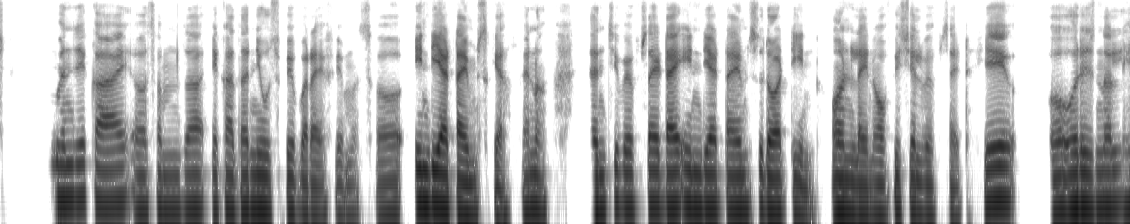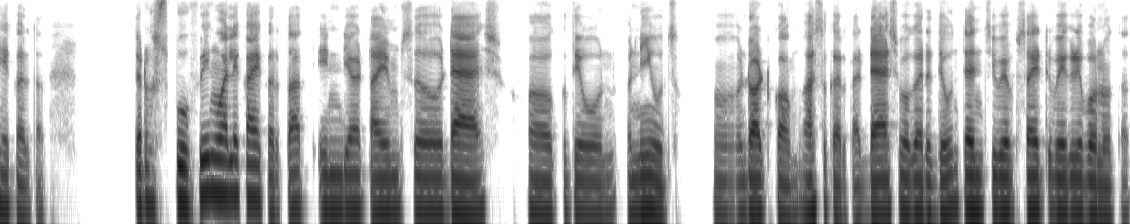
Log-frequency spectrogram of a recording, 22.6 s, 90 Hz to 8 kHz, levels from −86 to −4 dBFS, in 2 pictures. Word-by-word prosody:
स -, -, -15 dB, 0.5 s
म्हणजे 145 Hz, +1 st, +1 dB
काय 135 Hz, 0 st, 0 dB
अ, 120 Hz, -1 st, -2 dB
समजा 120 Hz, 0 st, -2 dB
एखादा 120 Hz, 0 st, -1 dB
न्यूजपेपर 115 Hz, -2 st, -1 dB
आहे 100 Hz, 0 st, -2 dB
फेमस 100 Hz, 0 st, -9 dB
अ, 105 Hz, +1 st, -3 dB, 0.2 s
इंडिया 130 Hz, -2 st, +6 dB
टाइम्स 105 Hz, -1 st, +2 dB
घ्या, 100 Hz, -1 st, -1 dB, 0.2 s
है -, -, -1 dB
ना. 120 Hz, -2 st, 0 dB, 0.5 s
त्यांची 120 Hz, +2 st, -1 dB
वेबसाईट 125 Hz, 0 st, -1 dB
आहे 125 Hz, 0 st, +6 dB
indiatimes.in 120 Hz, -3 st, +1 dB, 0.3 s
ऑनलाइन 105 Hz, -2 st, +2 dB
ऑफिशियल 110 Hz, 0 st, -3 dB
वेबसाईट. 95 Hz, -2 st, -7 dB, 0.2 s
हे 140 Hz, +1 st, +5 dB, 0.5 s
अ, 115 Hz, -, -1 dB
ओरिजिनल 125 Hz, +2 st, +2 dB
हे 125 Hz, -1 st, 0 dB
करतात. 105 Hz, -4 st, -7 dB, 0.9 s
तर 130 Hz, +1 st, +1 dB
स्पूफिंगवाले 160 Hz, +5 st, +3 dB
काय 150 Hz, -1 st, +4 dB
करतात, 120 Hz, +2 st, -2 dB, 0.2 s
इंडिया 120 Hz, 0 st, 0 dB
टाइम्स 115 Hz, +1 st, 0 dB
अ, 115 Hz, -1 st, +2 dB
डॅश 110 Hz, +1 st, +4 dB, 0.3 s
अ, 110 Hz, -2 st, 0 dB, 0.2 s
देऊन 110 Hz, 0 st, -2 dB, 0.2 s
न्यूज 110 Hz, -3 st, +1 dB, 0.4 s
अ, 110 Hz, -, -6 dB, 0.3 s
डॉट 110 Hz, 0 st, +3 dB
कॉम 105 Hz, +2 st, -2 dB
असं 130 Hz, +4 st, -3 dB
करतात. 100 Hz, -3 st, -5 dB
डॅश 110 Hz, +3 st, +4 dB
वगैरे 110 Hz, -1 st, +1 dB
देऊन 110 Hz, +4 st, 0 dB
त्यांची 120 Hz, 0 st, +3 dB
वेबसाईट 115 Hz, 0 st, +1 dB
वेगळी 115 Hz, 0 st, +2 dB
बनवतात. 100 Hz, 0 st, -1 dB
115 Hz, 135 wpm, -24 LUFS, 110-125 Hz, 0.9 s, इंडिया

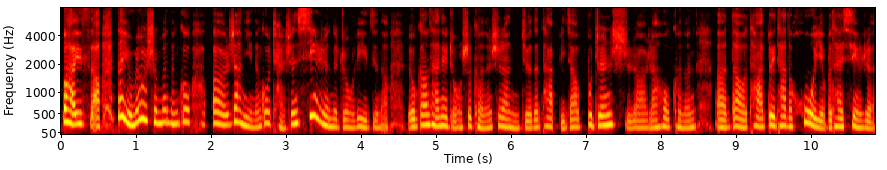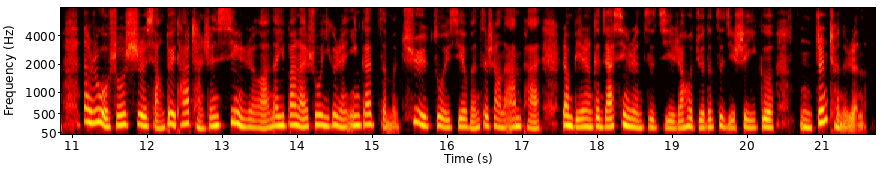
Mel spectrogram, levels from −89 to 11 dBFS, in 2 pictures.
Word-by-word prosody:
不 310 Hz, -, +8 dB
好 255 Hz, -4 st, +8 dB
意 260 Hz, -, +4 dB
思 235 Hz, -, -4 dB
哦， 200 Hz, -, 0 dB, 0.2 s
那 425 Hz, -2 st, +9 dB
有 250 Hz, -, +8 dB
没 250 Hz, -, +5 dB
有 375 Hz, -, +8 dB
什 310 Hz, -4 st, -1 dB
么 285 Hz, +2 st, +1 dB
能 265 Hz, -1 st, 0 dB
够 305 Hz, 0 st, -1 dB, 0.3 s
呃， 260 Hz, -3 st, +1 dB
让 270 Hz, +2 st, +2 dB
你 200 Hz, -, 0 dB
能 175 Hz, +1 st, -6 dB
够 275 Hz, +6 st, -1 dB
产 180 Hz, -, -8 dB
生 255 Hz, +9 st, +2 dB
信 450 Hz, +8 st, +3 dB
任 230 Hz, -6 st, +2 dB
的 185 Hz, -, -2 dB
这 180 Hz, +1 st, -7 dB
种 170 Hz, -2 st, -5 dB
例 185 Hz, -2 st, -2 dB
子 170 Hz, 0 st, -9 dB
呢？ 175 Hz, -, -9 dB, 0.2 s
有 185 Hz, -, 0 dB
刚 235 Hz, +5 st, +1 dB
才 230 Hz, -4 st, +2 dB
那 210 Hz, 0 st, +2 dB
种 175 Hz, -2 st, -6 dB
是 205 Hz, +4 st, -4 dB
可 185 Hz, -4 st, -3 dB
能 165 Hz, +3 st, -4 dB
是 205 Hz, +3 st, -4 dB
让 185 Hz, -3 st, -1 dB
你 155 Hz, -, -6 dB
觉 160 Hz, 0 st, -5 dB
得 180 Hz, -, -4 dB
她 195 Hz, 0 st, -5 dB
比 170 Hz, -6 st, -9 dB
较 180 Hz, +3 st, -4 dB
不 205 Hz, +5 st, -1 dB
真 225 Hz, +3 st, +4 dB
实 245 Hz, -6 st, -7 dB
啊， 165 Hz, 0 st, -6 dB
然 170 Hz, +1 st, -4 dB
后 195 Hz, -1 st, -2 dB
可 185 Hz, 0 st, -5 dB
能， 165 Hz, +3 st, -4 dB, 0.2 s
呃， 180 Hz, -1 st, -2 dB
到 185 Hz, 0 st, -1 dB
她 190 Hz, +1 st, -4 dB
对 220 Hz, +3 st, +3 dB
她 220 Hz, +1 st, -1 dB
的 200 Hz, -, 0 dB
货 250 Hz, +3 st, +2 dB
也 170 Hz, -, +1 dB
不 175 Hz, -, -2 dB
太 195 Hz, 0 st, +1 dB
信 195 Hz, -3 st, -1 dB
任。 160 Hz, -2 st, -4 dB, 0.3 s
那 305 Hz, -, +3 dB
如 295 Hz, +2 st, +3 dB
果 245 Hz, -8 st, +5 dB
说 225 Hz, +5 st, +2 dB
是 240 Hz, -2 st, +2 dB
想 185 Hz, -6 st, -2 dB
对 250 Hz, +2 st, +3 dB
她 255 Hz, +3 st, -1 dB
产 185 Hz, -, -3 dB
生 205 Hz, +6 st, +3 dB
信 230 Hz, -1 st, +2 dB
任 180 Hz, -2 st, -4 dB
啊， 155 Hz, 0 st, -3 dB
那 215 Hz, -, +1 dB
一 220 Hz, -, +5 dB
般 235 Hz, +2 st, +1 dB
来 190 Hz, -3 st, +2 dB
说 235 Hz, +4 st, +1 dB
一 215 Hz, -3 st, +2 dB
个 230 Hz, +1 st, +2 dB
人 190 Hz, +2 st, -2 dB
应 225 Hz, +1 st, +3 dB
该 240 Hz, +1 st, 0 dB
怎 235 Hz, -, -7 dB
么 -, -, -9 dB
去 255 Hz, -9 st, 0 dB
做 210 Hz, -2 st, -2 dB
一 175 Hz, -, -2 dB
些 190 Hz, +2 st, -2 dB
文 165 Hz, 0 st, -3 dB
字 220 Hz, +3 st, -1 dB
上 200 Hz, -3 st, -4 dB
的 170 Hz, -, -4 dB
安 185 Hz, +2 st, 0 dB
排， 155 Hz, -5 st, -5 dB, 0.3 s
让 225 Hz, -3 st, +6 dB
别 185 Hz, 0 st, 0 dB
人 190 Hz, -1 st, +2 dB
更 200 Hz, 0 st, +1 dB
加 190 Hz, +1 st, +1 dB
信 225 Hz, 0 st, +4 dB
任 170 Hz, -3 st, -1 dB
自 180 Hz, 0 st, -4 dB
己， 165 Hz, -1 st, -5 dB
然 165 Hz, +3 st, -2 dB
后 200 Hz, -, +2 dB
觉 170 Hz, -1 st, -3 dB
得 185 Hz, +2 st, -2 dB
自 205 Hz, +2 st, -3 dB
己 170 Hz, -, -5 dB
是 175 Hz, +2 st, -3 dB
一 170 Hz, -1 st, -3 dB
个， 180 Hz, -1 st, +2 dB, 0.3 s
嗯， 175 Hz, -3 st, +1 dB
真 290 Hz, +5 st, +5 dB
诚 -, -, -1 dB
的 -, -, -5 dB
人 -, -, -3 dB
呢？ -, -, -11 dB
200 Hz, 340 characters per minute, -24 LUFS, 180-235 Hz, 0.3 s, 那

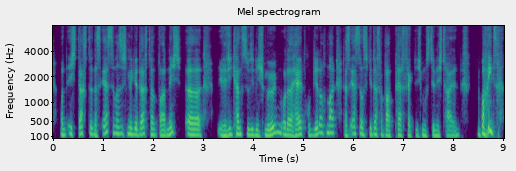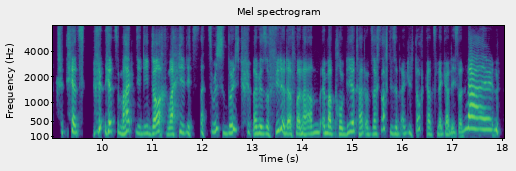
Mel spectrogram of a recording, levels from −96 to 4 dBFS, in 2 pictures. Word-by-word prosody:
Und 145 Hz, +1 st, -2 dB
ich 175 Hz, -3 st, -1 dB
dachte 175 Hz, -1 st, -1 dB
das 135 Hz, -6 st, -2 dB
1., 195 Hz, +2 st, -1 dB
was 175 Hz, -1 st, 0 dB
ich 160 Hz, -, -5 dB
mir 170 Hz, -2 st, +2 dB
gedacht 155 Hz, +2 st, 0 dB
habe, 150 Hz, -2 st, -1 dB
war 135 Hz, -, +1 dB
nicht, 165 Hz, +9 st, -1 dB
äh: 145 Hz, -3 st, +4 dB, 0.3 s
„Wie 135 Hz, +1 st, +1 dB
kannst 165 Hz, +1 st, +1 dB
du -, -, +1 dB
die 145 Hz, -, +1 dB
nicht 135 Hz, -4 st, -1 dB
mögen 170 Hz, +10 st, +3 dB
oder 145 Hz, -4 st, +2 dB
hä, 140 Hz, +5 st, +3 dB
probier 150 Hz, 0 st, -1 dB
doch 200 Hz, -2 st, -3 dB
mal?“ 200 Hz, -1 st, +1 dB, 0.2 s
Das 130 Hz, -2 st, -3 dB
1. 180 Hz, 0 st, -2 dB
was 155 Hz, -, -2 dB
ich -, -, -8 dB
gedacht 160 Hz, 0 st, -2 dB
habe, 140 Hz, -2 st, -7 dB
war: 130 Hz, -2 st, +1 dB
„Perfekt, 130 Hz, -2 st, -4 dB
ich 130 Hz, -, -7 dB
muss 130 Hz, -4 st, -3 dB
die 140 Hz, -, -2 dB
nicht 130 Hz, -2 st, -2 dB
teilen.“ 125 Hz, +2 st, -4 dB, 0.4 s
Und -, -, +6 dB, 0.5 s
jetzt -, -, +2 dB, 0.4 s
jetzt 235 Hz, 0 st, +2 dB
mag 220 Hz, +9 st, +3 dB
die 185 Hz, -4 st, -6 dB
die 185 Hz, +1 st, -4 dB
doch, 180 Hz, -1 st, +4 dB
weil 165 Hz, 0 st, +3 dB, 0.2 s
die 195 Hz, -, -3 dB
es 170 Hz, -, -20 dB
dann -, -, -6 dB
zwischendurch, 225 Hz, -, -1 dB, 0.3 s
weil 180 Hz, +1 st, +1 dB
wir 180 Hz, -, +4 dB
so 175 Hz, 0 st, -1 dB
viele 250 Hz, -, +2 dB
davon 170 Hz, -1 st, +1 dB
haben, 195 Hz, +7 st, -1 dB
immer 185 Hz, -1 st, +3 dB
probiert 170 Hz, +7 st, 0 dB
hat 165 Hz, +3 st, -1 dB
und 160 Hz, -, -7 dB
sagt: 175 Hz, +5 st, -4 dB
„Och, 310 Hz, +3 st, -2 dB
die 195 Hz, -, -8 dB
sind 170 Hz, 0 st, -4 dB
eigentlich 185 Hz, -1 st, -8 dB
doch 300 Hz, -, -6 dB
ganz 165 Hz, -3 st, -5 dB
lecker.“ -, -, -2 dB
Und -, -, -4 dB
ich -, -, -8 dB
so: -, -, -4 dB
„Nein.“ 290 Hz, -3 st, +4 dB
170 Hz, 235 wpm, -23 LUFS, 150-195 Hz, 0.5 s, Und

